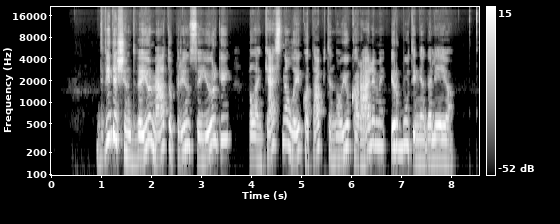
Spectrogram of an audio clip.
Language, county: Lithuanian, Vilnius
